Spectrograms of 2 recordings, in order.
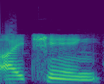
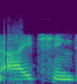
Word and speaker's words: I Ching: becoming a dedicated student of the I Ching, and that is pronounced both I Ching and I Ching, depending on, you know, where you are in the world. But let's say I Ching for now.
